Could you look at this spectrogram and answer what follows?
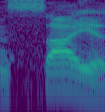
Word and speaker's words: Cius: Okay, I hear Big Gino in the back saying Sias, so we're going to call him Sias.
